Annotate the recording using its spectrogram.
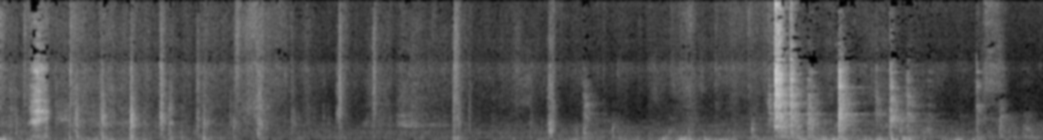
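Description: Footsteps on a paved passage and the metal latch of a wooden garden gate being worked: a string of clicks and knocks, with a louder burst of rattling near the end.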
